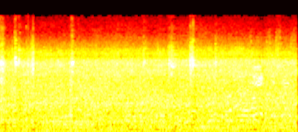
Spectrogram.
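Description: Shovels scraping and digging into gravel and dirt fill between rail tracks, with a few short sharp scrapes, over a steady rumble of vehicle noise.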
